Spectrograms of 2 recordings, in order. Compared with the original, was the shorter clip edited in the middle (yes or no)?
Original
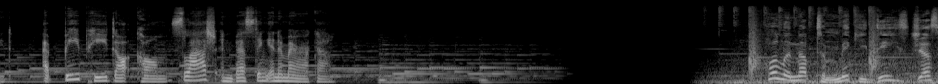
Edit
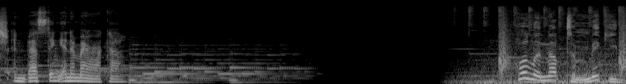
yes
